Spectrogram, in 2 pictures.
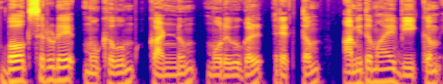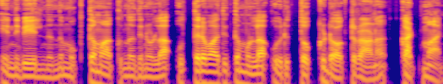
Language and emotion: Malayalam, neutral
